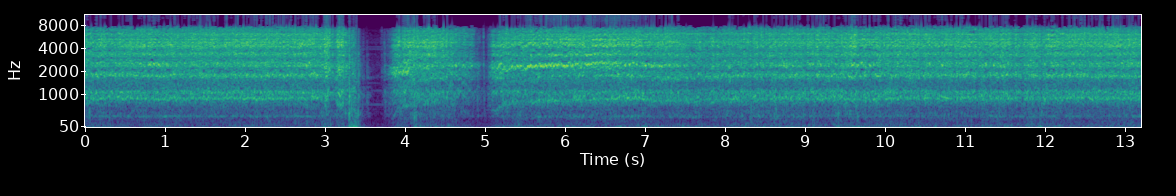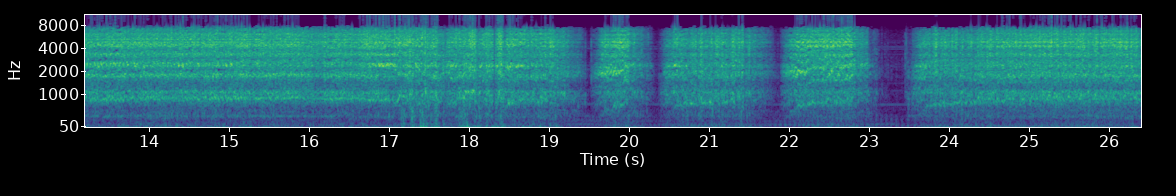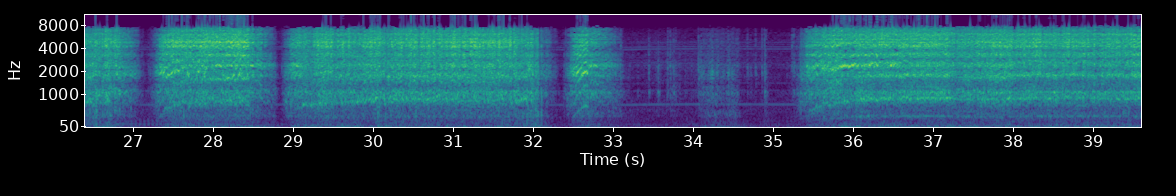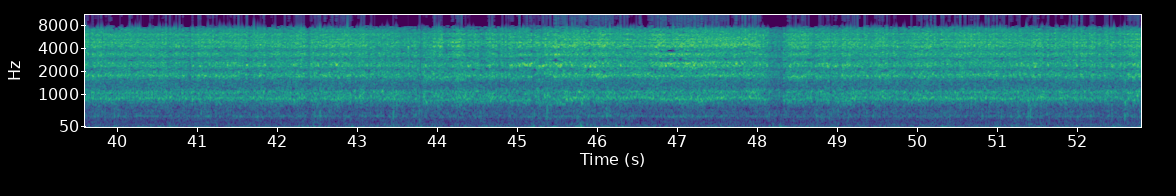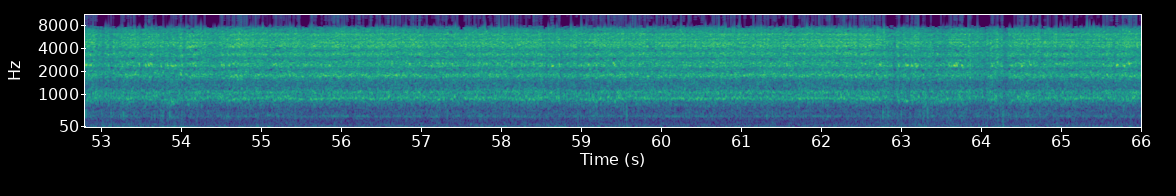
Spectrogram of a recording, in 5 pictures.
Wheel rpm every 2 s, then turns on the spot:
230, 190, 120, 210, 230, 240, 230, 240, 220, 120, 110, 100, 190, 140, 140, 200, 50, 40, 210, 230, 230, 230, 220, 220, 220, 230, 240, 230, 240, 230, 230, 230, 230.
none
